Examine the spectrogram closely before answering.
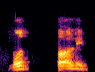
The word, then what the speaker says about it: مطلب: Muttalib. مطلب. Nah, lamnya nggak ditasydid ya. Ya, Bukan ya, Muttalib.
